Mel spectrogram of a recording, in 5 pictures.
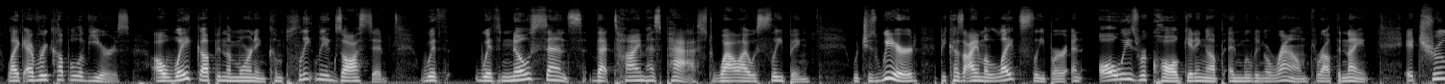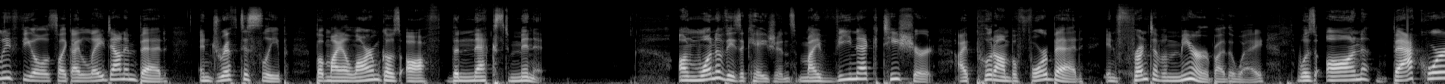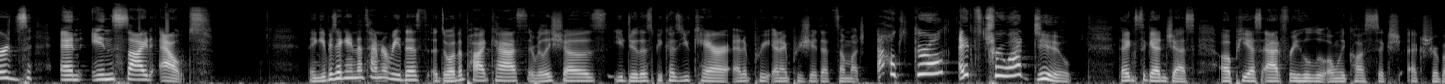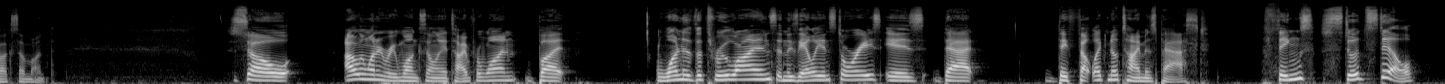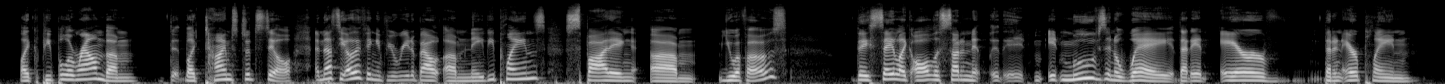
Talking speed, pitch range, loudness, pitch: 185 wpm, 150-210 Hz, -17 LUFS, 175 Hz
